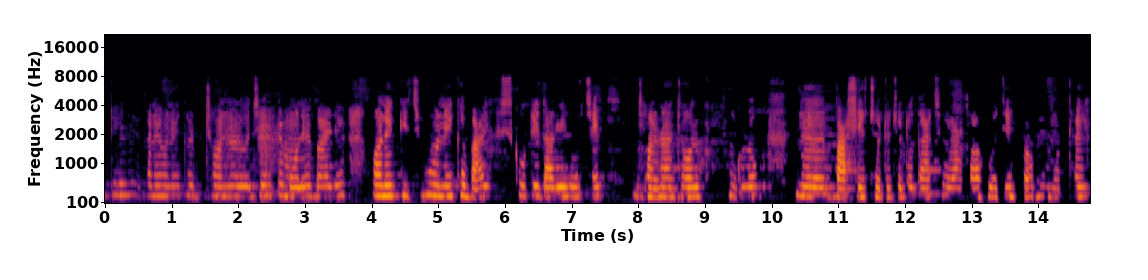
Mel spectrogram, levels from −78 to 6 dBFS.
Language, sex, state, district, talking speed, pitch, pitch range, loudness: Bengali, female, West Bengal, Dakshin Dinajpur, 110 wpm, 230 Hz, 225-245 Hz, -22 LUFS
